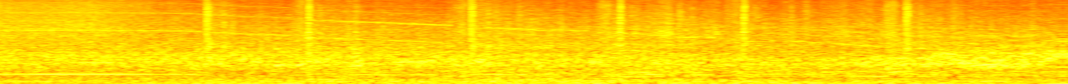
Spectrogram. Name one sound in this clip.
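A racing car engine winds down as the car brakes.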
